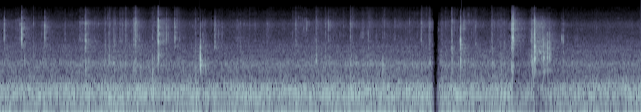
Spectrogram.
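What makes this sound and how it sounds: A solid white soap bar held in gloved fingers is shaved and scraped with a metal utility blade. Short, crisp scratching clicks and snaps ring out over a steady low hiss, with a brief silent gap near the middle and a few sharper bright snaps toward the end.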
